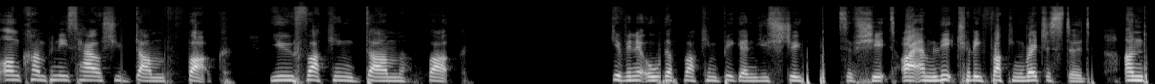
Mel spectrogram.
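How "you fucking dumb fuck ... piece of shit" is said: normal talking voice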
